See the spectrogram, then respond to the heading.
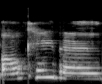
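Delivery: sarcastic voice. Answering a claim that their podcast is amateur: sarcastic tone. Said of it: "That was so sarcastic".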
